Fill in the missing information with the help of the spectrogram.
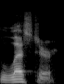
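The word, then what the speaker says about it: Leicester: just tuning in also I believe it's pronounced Lester so that's a strange British thing right there John super chat screw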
